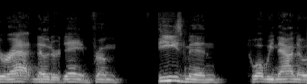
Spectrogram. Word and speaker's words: Theismann: But I was really stunned to read that the pronunciation of your last name changed while you were at Notre Dame from Theismann to what we now know as Theismann.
